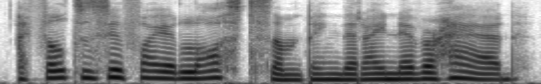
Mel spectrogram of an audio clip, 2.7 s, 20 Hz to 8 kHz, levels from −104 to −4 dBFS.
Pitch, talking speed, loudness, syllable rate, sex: 220 Hz, 265 wpm, -16 LUFS, 6.2 syllables/s, female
